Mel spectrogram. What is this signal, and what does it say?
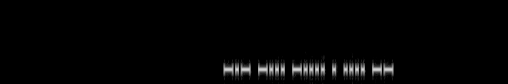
Morse code, heard as a keyed tone, about 41 wpm, 700 Hz. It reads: KB6EHM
